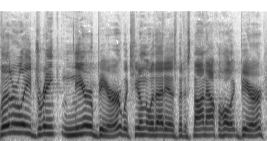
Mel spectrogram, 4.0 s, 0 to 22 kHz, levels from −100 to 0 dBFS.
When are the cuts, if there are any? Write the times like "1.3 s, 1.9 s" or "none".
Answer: none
